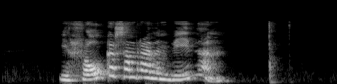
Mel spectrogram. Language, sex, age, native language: Icelandic, female, 20-29, Icelandic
